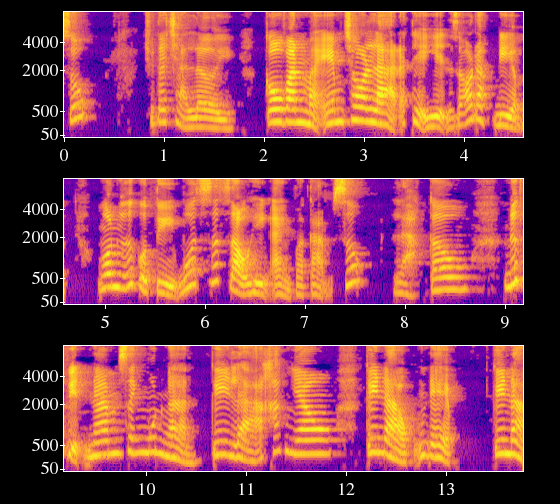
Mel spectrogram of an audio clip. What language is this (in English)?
Vietnamese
